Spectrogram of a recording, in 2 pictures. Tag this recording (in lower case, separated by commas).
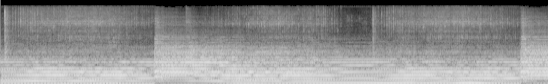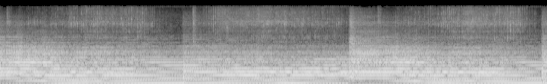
bell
